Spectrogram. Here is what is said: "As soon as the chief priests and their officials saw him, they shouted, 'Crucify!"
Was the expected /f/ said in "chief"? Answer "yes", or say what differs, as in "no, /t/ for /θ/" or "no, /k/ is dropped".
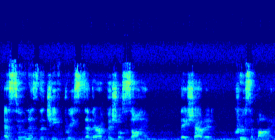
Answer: yes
